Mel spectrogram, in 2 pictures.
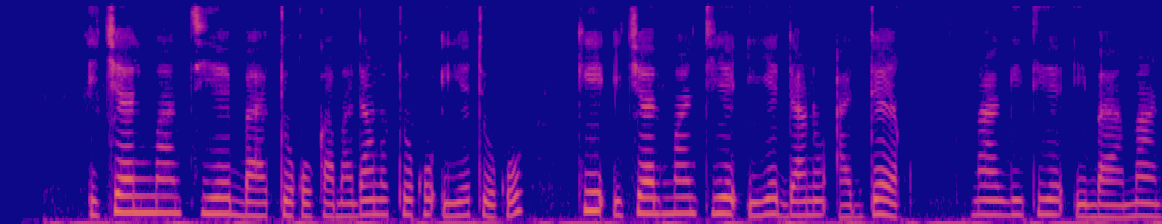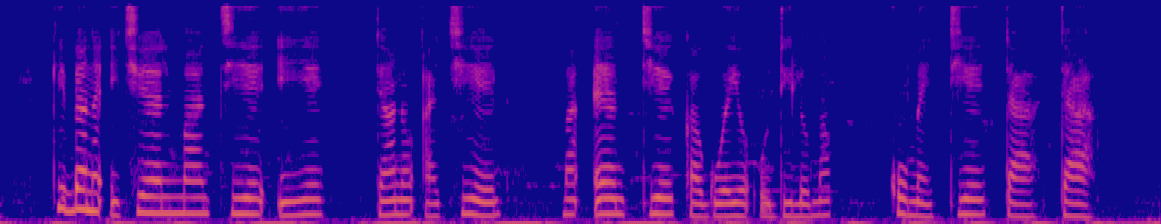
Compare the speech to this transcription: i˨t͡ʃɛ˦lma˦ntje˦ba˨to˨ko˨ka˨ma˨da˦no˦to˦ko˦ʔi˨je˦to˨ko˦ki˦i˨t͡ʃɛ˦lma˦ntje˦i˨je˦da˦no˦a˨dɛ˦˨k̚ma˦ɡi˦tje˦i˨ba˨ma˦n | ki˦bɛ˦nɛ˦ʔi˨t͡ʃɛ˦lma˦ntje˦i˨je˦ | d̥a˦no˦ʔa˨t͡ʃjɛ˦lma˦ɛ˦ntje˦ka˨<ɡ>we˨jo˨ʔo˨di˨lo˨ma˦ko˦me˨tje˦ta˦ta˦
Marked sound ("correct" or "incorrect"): correct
